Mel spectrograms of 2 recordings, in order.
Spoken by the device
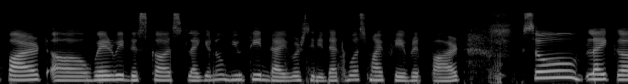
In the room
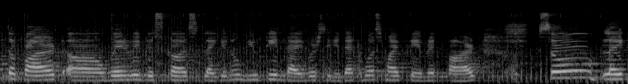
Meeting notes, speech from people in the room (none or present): none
